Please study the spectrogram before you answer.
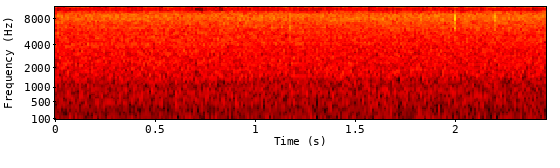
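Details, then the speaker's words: K-Rain K2 Pro 3/4" gear-drive pop-up rotor sprinkler after replacement, working after several tries: steady hiss of water spray with soft, even rush, no sputter or rattle; rotating correct direction, spraying strongly, normal. "I may have to tone down the sprinklage because it's really pumping."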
